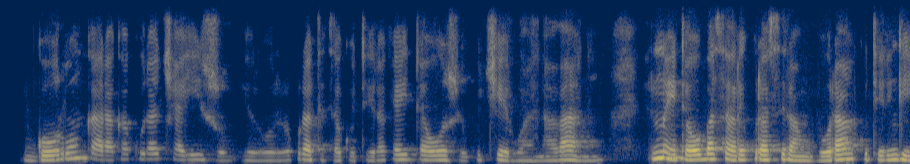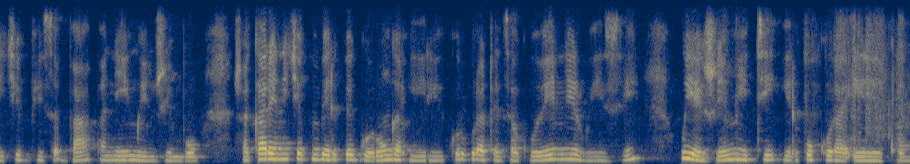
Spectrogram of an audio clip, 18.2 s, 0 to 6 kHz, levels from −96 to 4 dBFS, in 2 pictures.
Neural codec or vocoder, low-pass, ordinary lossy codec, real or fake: vocoder, 24 kHz, 100 mel bands, Vocos; 5.4 kHz; Opus, 24 kbps; fake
